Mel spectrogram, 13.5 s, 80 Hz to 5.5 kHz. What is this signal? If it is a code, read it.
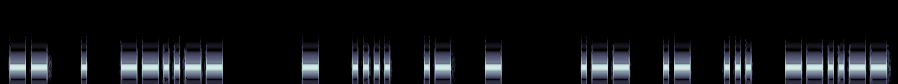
Morse code, heard as a keyed tone, about 15 wpm, spaced as for 10 wpm, 600 Hz. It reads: ME, THAT WAS,
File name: QSL / CW lesson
